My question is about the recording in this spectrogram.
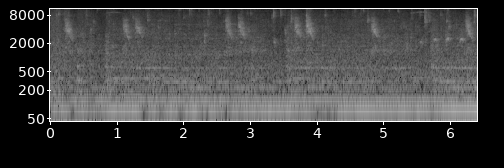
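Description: Short, high-pitched animal chirps, often in quick pairs, about once a second, over a steady low hum.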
